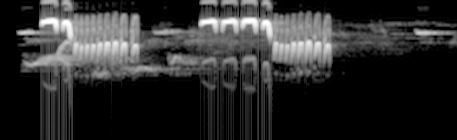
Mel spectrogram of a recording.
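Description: Crested tit giving its call twice: a few very high thin notes that run into a fast, purring trill, with a faint third note after.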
